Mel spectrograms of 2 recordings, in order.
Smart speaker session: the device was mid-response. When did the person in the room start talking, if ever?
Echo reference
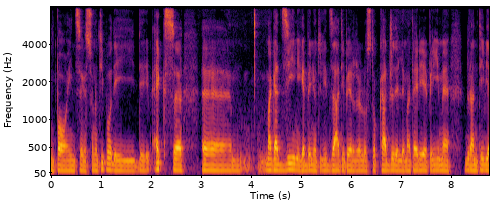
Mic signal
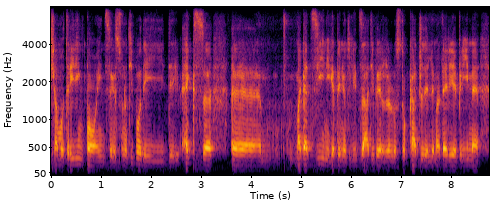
none

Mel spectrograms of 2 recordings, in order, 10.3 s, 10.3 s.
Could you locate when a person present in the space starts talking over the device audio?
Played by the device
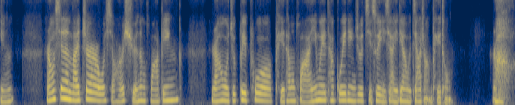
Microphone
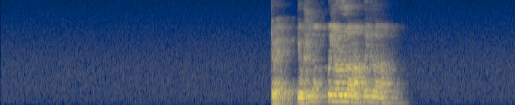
5.4 s

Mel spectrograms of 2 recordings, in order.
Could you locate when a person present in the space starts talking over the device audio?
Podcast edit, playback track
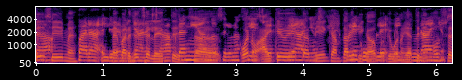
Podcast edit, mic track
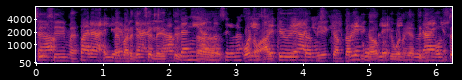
none

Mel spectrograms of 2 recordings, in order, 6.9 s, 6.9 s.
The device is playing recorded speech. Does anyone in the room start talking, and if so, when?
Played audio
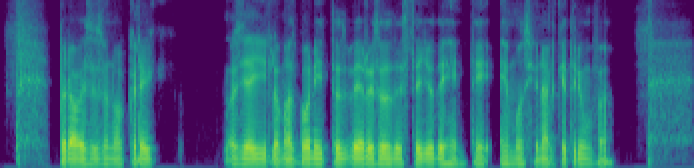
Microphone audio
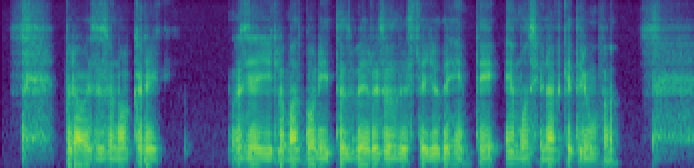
none

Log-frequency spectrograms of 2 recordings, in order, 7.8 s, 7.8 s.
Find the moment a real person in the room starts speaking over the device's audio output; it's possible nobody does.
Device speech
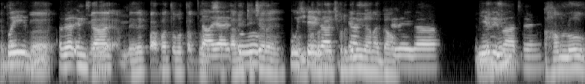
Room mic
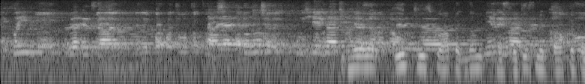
4.6 s

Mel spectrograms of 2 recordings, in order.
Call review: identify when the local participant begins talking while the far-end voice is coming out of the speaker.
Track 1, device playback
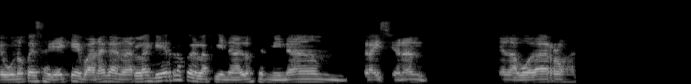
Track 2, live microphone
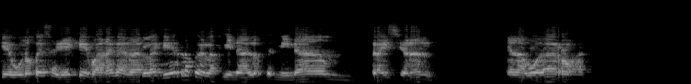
none

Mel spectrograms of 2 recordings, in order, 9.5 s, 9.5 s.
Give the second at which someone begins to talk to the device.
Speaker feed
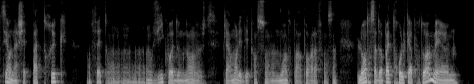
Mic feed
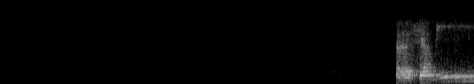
7.9 s

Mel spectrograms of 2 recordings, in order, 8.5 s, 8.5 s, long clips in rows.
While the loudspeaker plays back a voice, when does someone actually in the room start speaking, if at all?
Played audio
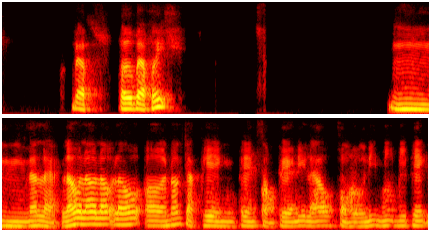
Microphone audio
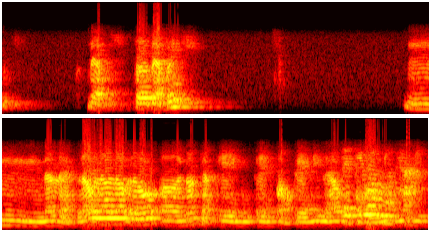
7.6 s

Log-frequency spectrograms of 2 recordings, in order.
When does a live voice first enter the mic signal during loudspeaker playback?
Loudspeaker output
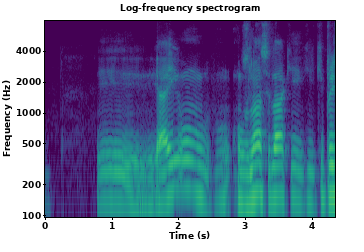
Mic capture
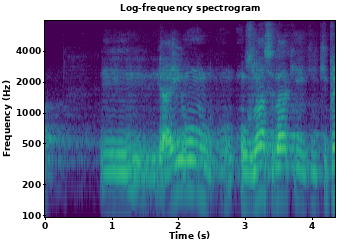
none

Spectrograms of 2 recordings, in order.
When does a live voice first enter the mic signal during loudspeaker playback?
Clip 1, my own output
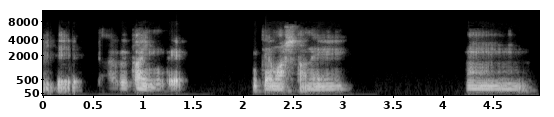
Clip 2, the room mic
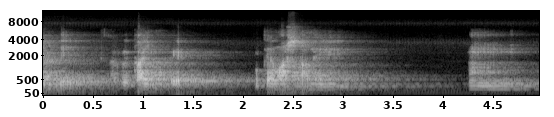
none

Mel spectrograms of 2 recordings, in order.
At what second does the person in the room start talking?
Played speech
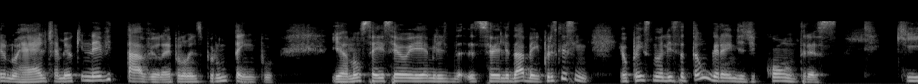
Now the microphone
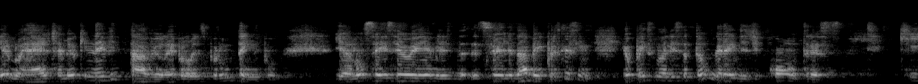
none

